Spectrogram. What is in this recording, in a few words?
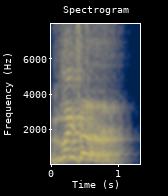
"lazer!" announcer; sonic; colors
